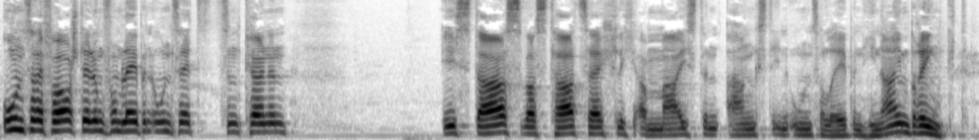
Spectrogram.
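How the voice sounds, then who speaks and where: A male preacher with a fairly high voice delivers a sermon at an unhurried, deliberate pace. He speaks earnestly and with emphasis, sinking to a near hush on key words.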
